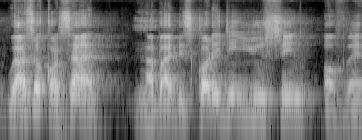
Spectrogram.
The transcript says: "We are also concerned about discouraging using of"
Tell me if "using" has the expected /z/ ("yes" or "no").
no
